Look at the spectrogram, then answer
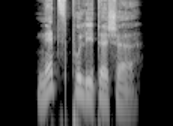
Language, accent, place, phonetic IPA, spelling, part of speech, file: German, Germany, Berlin, [ˈnɛt͡spoˌliːtɪʃə], netzpolitische, adjective, De-netzpolitische.ogg
- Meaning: inflection of netzpolitisch: 1. strong/mixed nominative/accusative feminine singular 2. strong nominative/accusative plural 3. weak nominative all-gender singular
